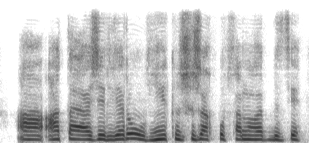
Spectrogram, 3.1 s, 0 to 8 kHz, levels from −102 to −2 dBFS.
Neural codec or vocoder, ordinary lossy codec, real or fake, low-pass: codec, 44.1 kHz, 7.8 kbps, DAC; none; fake; 7.2 kHz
